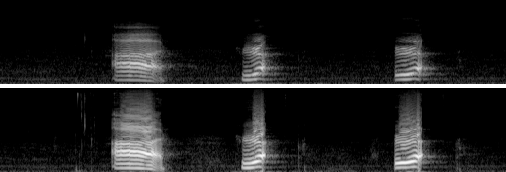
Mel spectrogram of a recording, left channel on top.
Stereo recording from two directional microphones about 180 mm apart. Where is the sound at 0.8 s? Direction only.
50° right (ahead or behind).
